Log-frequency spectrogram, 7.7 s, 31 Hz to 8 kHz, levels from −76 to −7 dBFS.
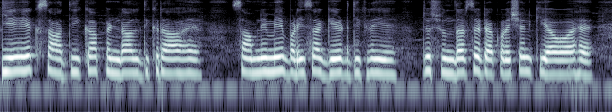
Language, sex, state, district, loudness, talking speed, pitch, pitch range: Hindi, female, Bihar, Kishanganj, -14 LUFS, 180 wpm, 215 Hz, 210-230 Hz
